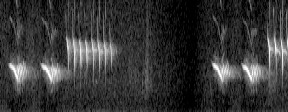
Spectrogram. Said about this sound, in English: Well, and I'll share a little bit more about this bird later in the program,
